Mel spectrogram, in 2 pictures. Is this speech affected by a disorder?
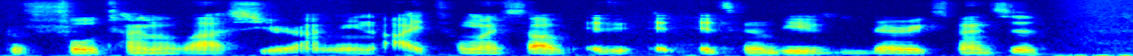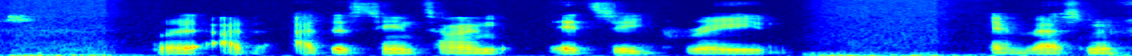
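Yes: stutter; stutter since childhood, always a problem growing up; still stutters, gives interviews regularly; here repeated sounds.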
